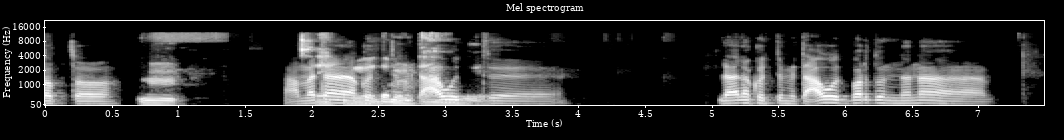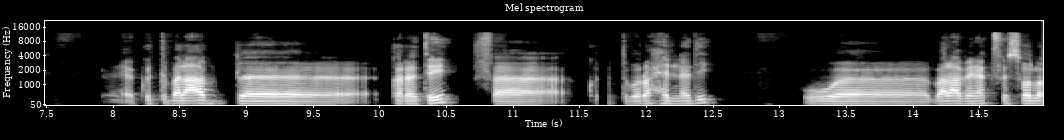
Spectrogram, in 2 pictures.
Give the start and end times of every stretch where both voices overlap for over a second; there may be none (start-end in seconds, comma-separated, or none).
1.9-3.4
